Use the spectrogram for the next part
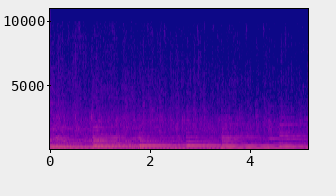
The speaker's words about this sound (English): I'm very proud of you. Come on, give them another hand clap. Glory to God.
